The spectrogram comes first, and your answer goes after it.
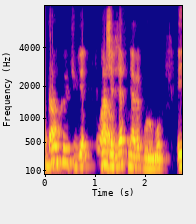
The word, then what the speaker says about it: Boromo: On dit Boromo, pas Boromo. Non, c'est accéléré. Tu sais, le Parisien n'a pas ce temps.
